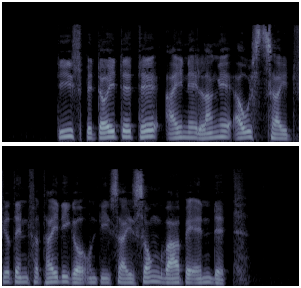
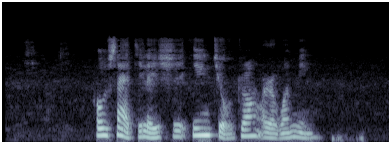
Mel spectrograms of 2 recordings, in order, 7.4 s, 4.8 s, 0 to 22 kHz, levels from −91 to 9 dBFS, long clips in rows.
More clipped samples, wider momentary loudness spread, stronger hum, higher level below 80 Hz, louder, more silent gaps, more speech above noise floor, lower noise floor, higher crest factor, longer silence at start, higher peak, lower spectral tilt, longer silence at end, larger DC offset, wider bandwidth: neither; second, 7 LU vs 10 LU; neither; second, -74 dBFS vs -52 dBFS; second, -38 LUFS vs -18 LUFS; neither; first, 48 dB vs 44 dB; first, -85 dBFS vs -61 dBFS; about the same, 18 dB vs 16 dB; second, 0.7 s vs 1.15 s; second, -20 dBFS vs -2 dBFS; second, -4.5 dB/octave vs -8 dB/octave; first, 0.7 s vs 0.35 s; neither; first, 11.5 kHz vs 7.4 kHz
